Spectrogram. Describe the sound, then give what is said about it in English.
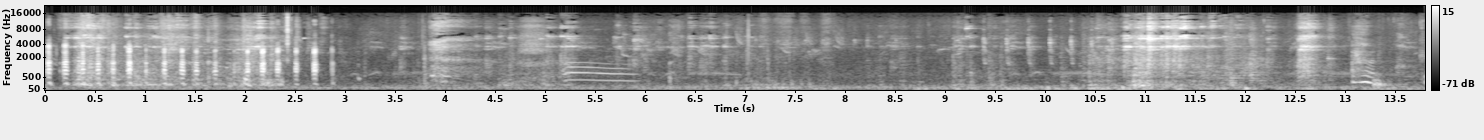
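Glass clinks and clatters as things are cleared away, a busy burst at the start and another sharp flurry near the end, with muffled voices and a brief laugh in between. “People cleaning up. Sometimes it gets loud in my audio.”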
